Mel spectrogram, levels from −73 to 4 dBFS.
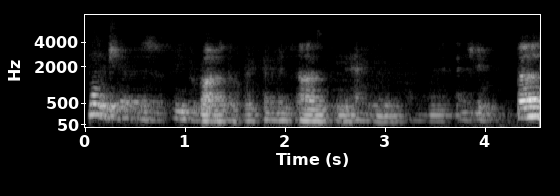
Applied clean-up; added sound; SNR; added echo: neural mask model DeepFilterNet 3.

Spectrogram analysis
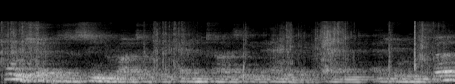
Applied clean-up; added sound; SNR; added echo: none; Coin (dropping); 14 dB; reverberation time 1.2 s.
